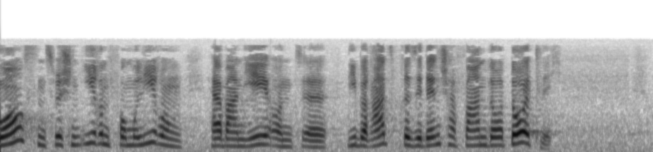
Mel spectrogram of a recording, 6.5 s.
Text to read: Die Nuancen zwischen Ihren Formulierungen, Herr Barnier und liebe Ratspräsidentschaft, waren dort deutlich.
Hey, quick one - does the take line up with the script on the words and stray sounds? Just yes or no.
yes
